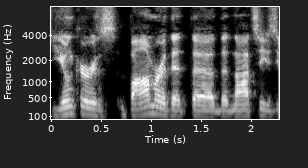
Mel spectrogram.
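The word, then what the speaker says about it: Junkers: researching that very specific I think it's pronounced juncker's bomber that the the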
